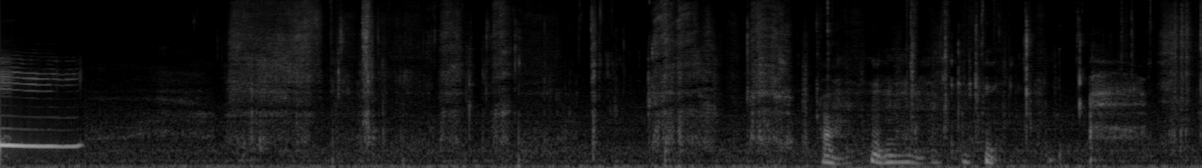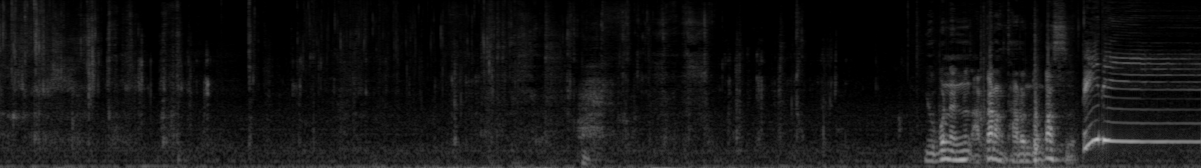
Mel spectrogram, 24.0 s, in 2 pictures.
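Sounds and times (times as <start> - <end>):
wet chewing and mouth smacks: 3.2 - 8.2.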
